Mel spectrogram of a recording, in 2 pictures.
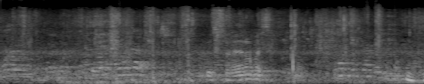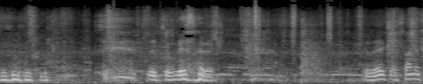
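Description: A knife slices and scrapes through hide.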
